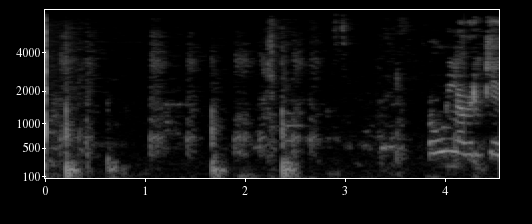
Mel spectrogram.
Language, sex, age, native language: Icelandic, male, 10, Icelandic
